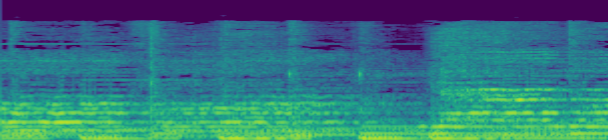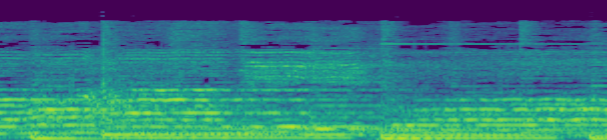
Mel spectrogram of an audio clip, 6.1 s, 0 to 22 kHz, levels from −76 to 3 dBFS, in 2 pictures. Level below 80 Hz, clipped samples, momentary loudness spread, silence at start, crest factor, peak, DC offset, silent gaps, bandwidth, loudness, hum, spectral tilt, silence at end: -16 dBFS; under 0.1%; 4 LU; 0 s; 10 dB; 0 dBFS; under 0.1%; none; 12.5 kHz; -10 LUFS; none; -5.5 dB/octave; 0 s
